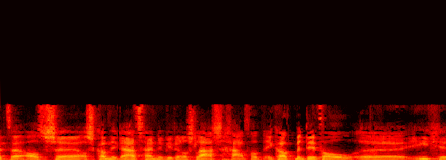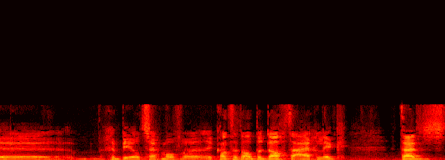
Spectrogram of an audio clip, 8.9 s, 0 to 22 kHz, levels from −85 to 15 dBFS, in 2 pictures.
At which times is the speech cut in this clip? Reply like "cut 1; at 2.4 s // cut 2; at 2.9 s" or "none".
none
